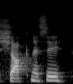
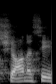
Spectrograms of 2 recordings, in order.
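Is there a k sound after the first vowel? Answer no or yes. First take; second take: yes; no. First: The name is said with a k sound. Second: The name is said without a k sound. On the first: This is how the name is said in Ireland. The speaker calls it right. "his actual name here in Ireland is Shocknessy" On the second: This is how the name is said in America. The speaker calls it wrong. "he's pronouncing his name wrong"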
